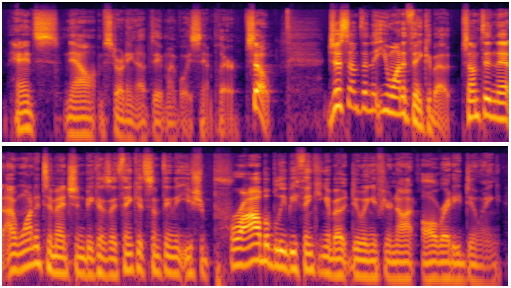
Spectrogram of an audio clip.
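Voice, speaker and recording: A man in his forties with a fairly low voice talks to his viewers in a casual, emphatic way. His intonation is lively and moves around a lot. He sounds close to a studio mic in a dry small room. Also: no room sound. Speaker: host of a livestream on voiceover business. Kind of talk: casual livestream advice talk to viewers. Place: small indoor home studio. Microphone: large studio microphone close in front.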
